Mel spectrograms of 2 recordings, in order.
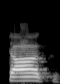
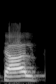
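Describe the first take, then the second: First: The L sound is silent. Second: The L sound is pronounced. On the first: The speaker calls it right. "इनमें L silent होता है" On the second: The speaker calls it wrong. "लेकिन वो इनको भी ... करके पढ़ते हैं"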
